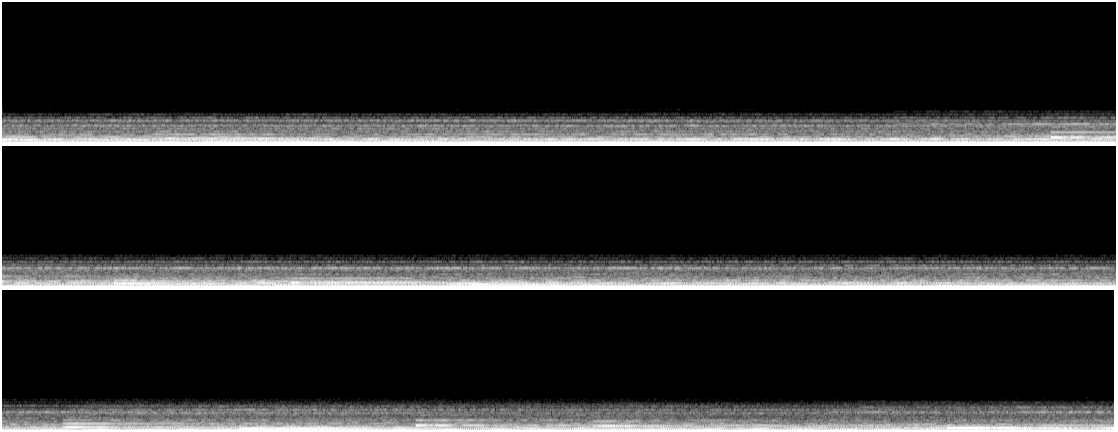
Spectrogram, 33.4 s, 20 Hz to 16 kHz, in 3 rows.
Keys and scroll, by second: 6.4 Delete, 8.7 ctrl+z, 9.8 Delete, 11.8 space, 15.2 space, 16.2 space, 18.9 space, 20.4 space, 21.1 space, 27.4 ctrl+z.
